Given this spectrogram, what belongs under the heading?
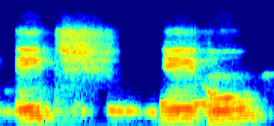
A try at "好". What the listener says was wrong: Yes, miss, but the tones.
